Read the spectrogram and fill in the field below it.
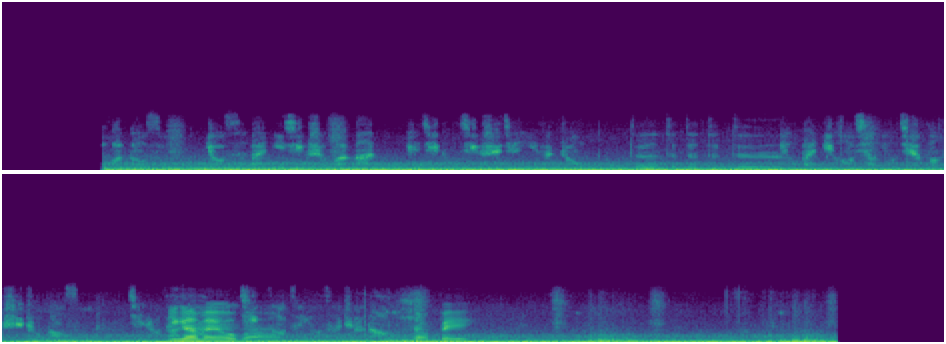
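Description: A young woman speaks softly, close to a phone microphone.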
